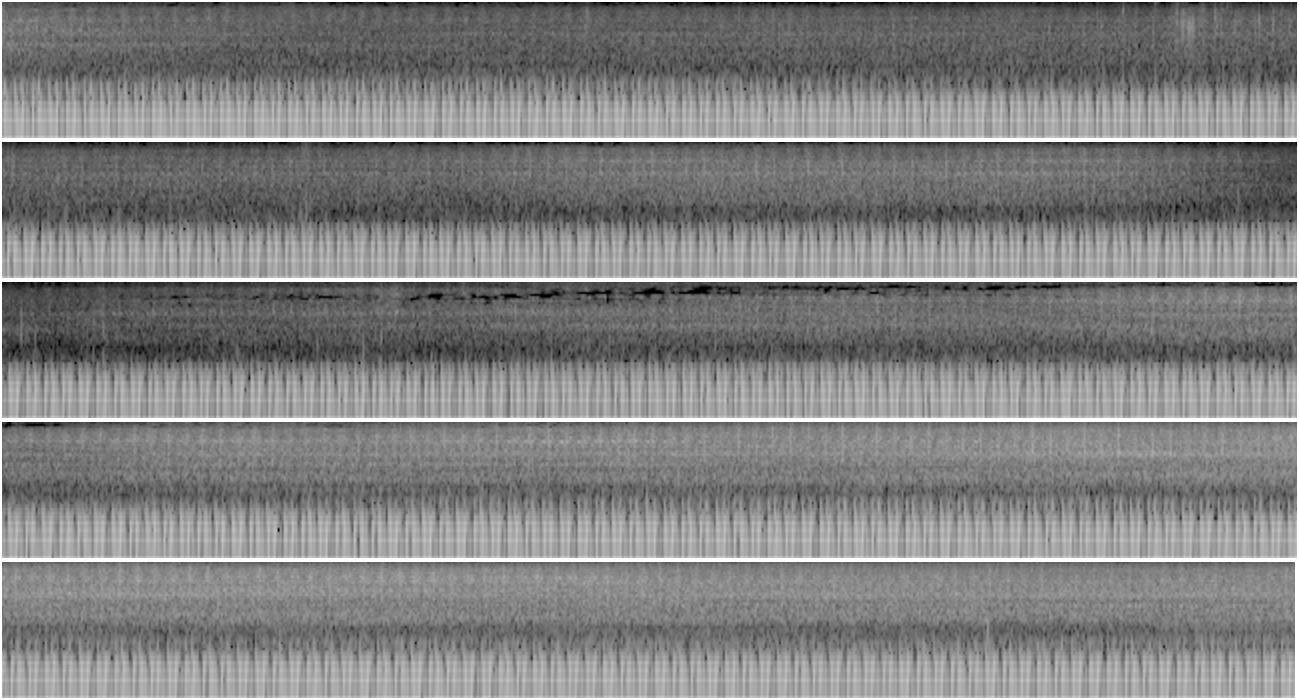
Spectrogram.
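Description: KTM adventure motorcycle engine idling, a steady unchanging low hum throughout.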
